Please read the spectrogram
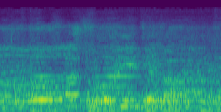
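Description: Kashmiri Sufi devotional song: men's voices singing together in long, gliding phrases over harmonium and a plucked lute.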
